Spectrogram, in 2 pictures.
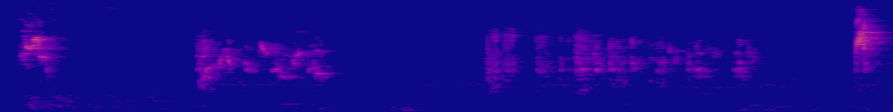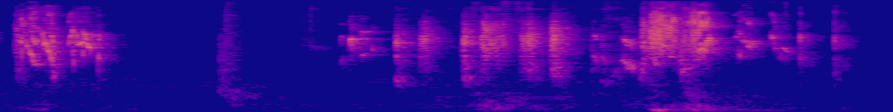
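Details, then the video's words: Budgerigars kept as pets warble in short buzzy phrases separated by silences, then break into louder, denser chirping and squawky chatter toward the end. "relaxing budgie sounds"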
